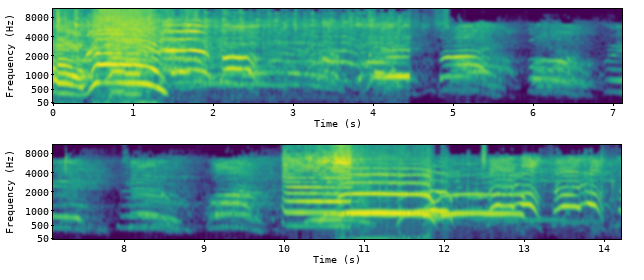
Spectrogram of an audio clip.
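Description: Spectators shouting and cheering. About ten seconds in comes a loud horn blast lasting about two seconds, the start signal for a swim heat.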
